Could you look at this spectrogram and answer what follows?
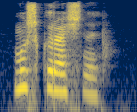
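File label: "мышкырасьны", Komi-Zyrian, female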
